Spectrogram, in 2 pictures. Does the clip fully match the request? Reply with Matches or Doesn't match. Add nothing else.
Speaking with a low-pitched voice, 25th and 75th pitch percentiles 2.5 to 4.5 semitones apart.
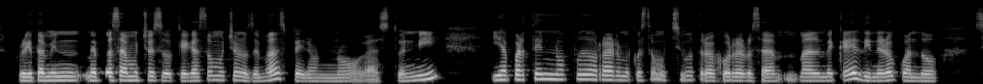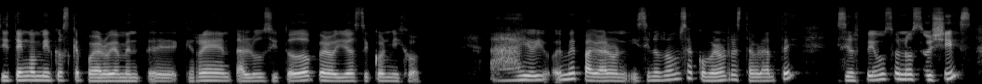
Doesn't match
